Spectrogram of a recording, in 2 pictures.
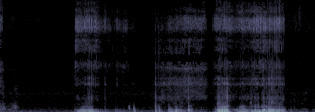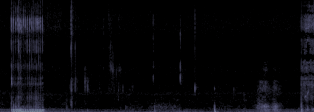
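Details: Female Saint Bernard puppy napping, snoring gently: soft, low rattling snores in irregular bursts with quiet gaps between them.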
